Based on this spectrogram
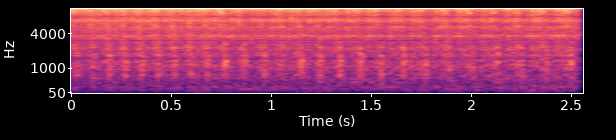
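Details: Mamod Quarry live steam locomotive (SM32, 16mm gauge), in steam at low speed adjusted by regulator: quick, even chuffs over light steam hiss, steady beat, no stutter; normal smooth running.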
